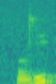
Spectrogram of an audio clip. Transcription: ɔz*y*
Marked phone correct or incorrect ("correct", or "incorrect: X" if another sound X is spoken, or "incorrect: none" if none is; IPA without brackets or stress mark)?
correct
